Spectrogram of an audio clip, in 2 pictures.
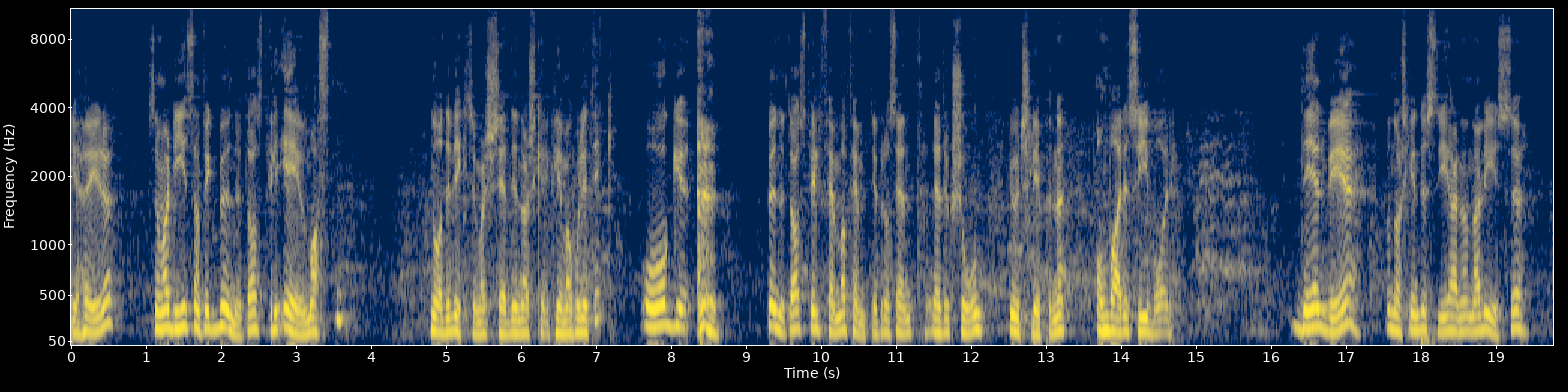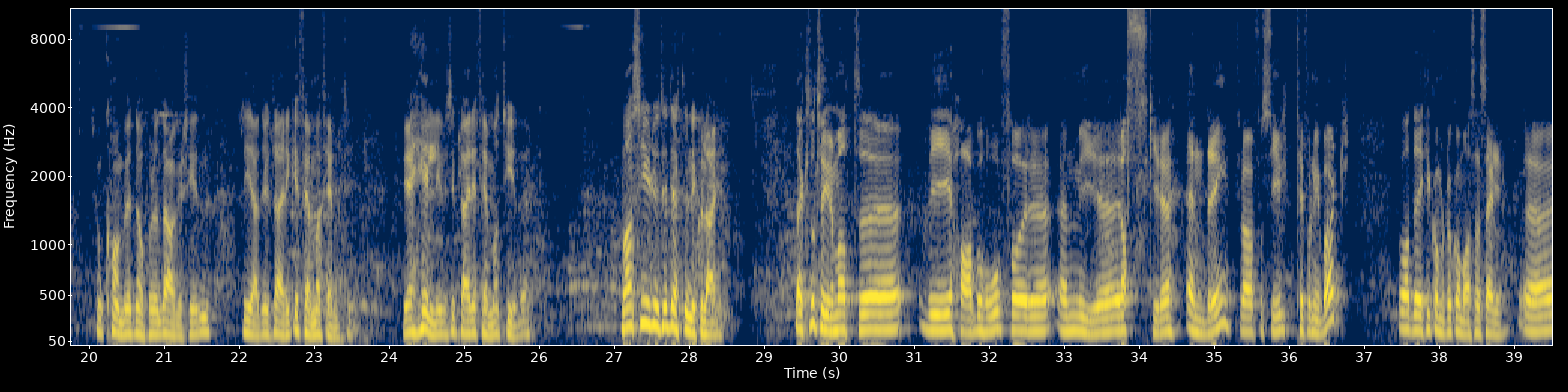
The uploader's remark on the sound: Klimaoptimistene live fra Zerokonferansen 2022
